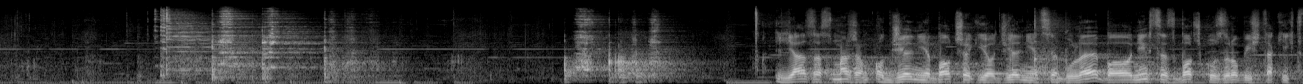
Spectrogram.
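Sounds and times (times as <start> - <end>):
bowl and knife clattering on steel: 1.6 - 3.4.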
